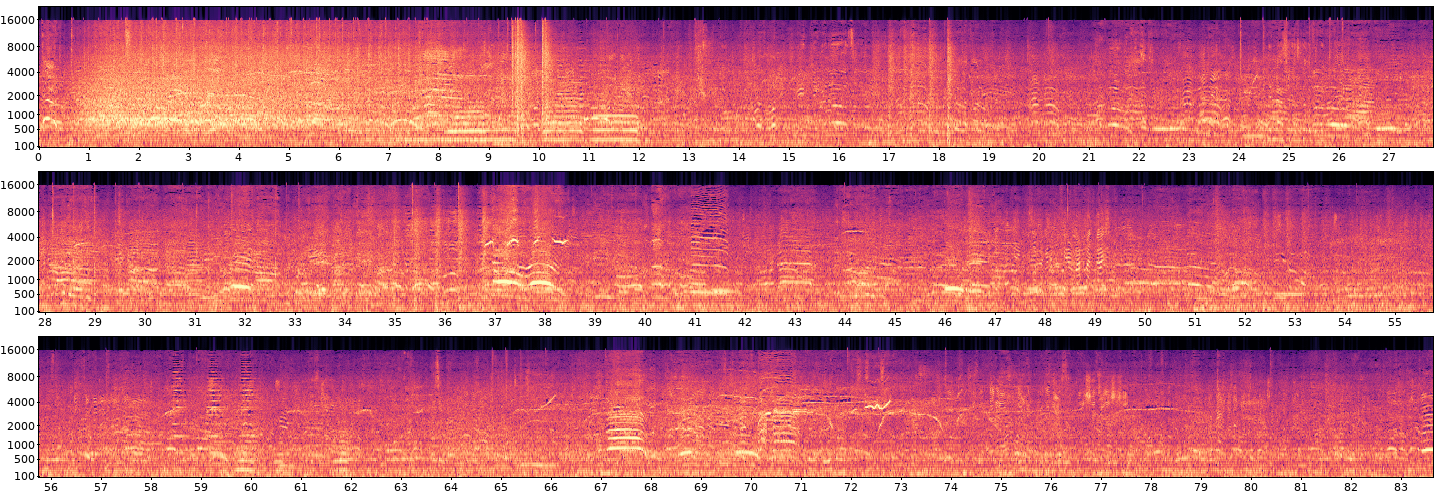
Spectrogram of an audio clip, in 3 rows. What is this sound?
people football argentina
People shouting in the streets of Buenos Aires 2014 on 2014 Mundial Football
Digital Micro Zoom H2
